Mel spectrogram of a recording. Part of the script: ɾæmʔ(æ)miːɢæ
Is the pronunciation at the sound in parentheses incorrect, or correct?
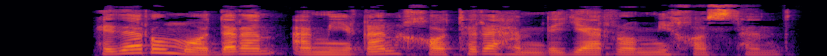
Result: correct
